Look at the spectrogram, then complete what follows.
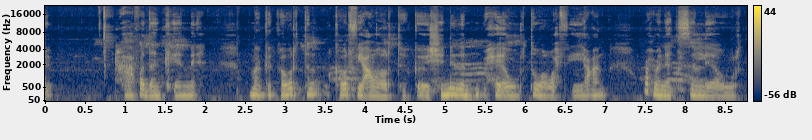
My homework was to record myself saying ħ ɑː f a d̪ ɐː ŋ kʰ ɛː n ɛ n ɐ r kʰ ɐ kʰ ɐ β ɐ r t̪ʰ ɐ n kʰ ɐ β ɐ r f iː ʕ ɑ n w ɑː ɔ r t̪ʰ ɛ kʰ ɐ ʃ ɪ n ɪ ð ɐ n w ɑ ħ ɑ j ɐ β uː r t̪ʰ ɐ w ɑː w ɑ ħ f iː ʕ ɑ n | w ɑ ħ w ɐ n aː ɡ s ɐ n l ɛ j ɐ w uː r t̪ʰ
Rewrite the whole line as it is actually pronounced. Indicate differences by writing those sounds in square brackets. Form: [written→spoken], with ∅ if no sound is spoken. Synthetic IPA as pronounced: ħ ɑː f [a→ɐ] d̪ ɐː ŋ kʰ ɛː n ɛ [n→m] ɐ r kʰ ɐ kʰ ɐ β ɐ r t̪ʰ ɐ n kʰ ɐ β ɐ r f iː ʕ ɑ n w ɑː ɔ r t̪ʰ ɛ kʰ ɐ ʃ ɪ n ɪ ð ɐ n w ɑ ħ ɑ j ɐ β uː r t̪ʰ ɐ w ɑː w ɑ ħ f iː ʕ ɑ n | w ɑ ħ w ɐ n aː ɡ s ɐ n l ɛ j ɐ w uː r t̪ʰ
